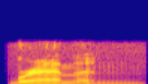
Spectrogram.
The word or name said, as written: Bremen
